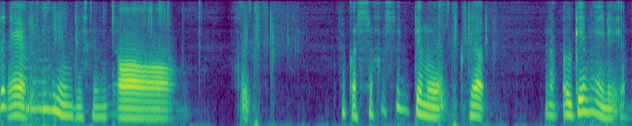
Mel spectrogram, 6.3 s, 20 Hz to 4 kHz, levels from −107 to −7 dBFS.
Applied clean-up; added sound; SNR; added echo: neural separator model SepFormer WHAMR!.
